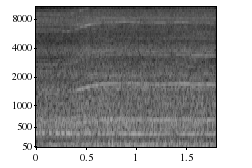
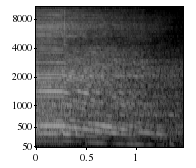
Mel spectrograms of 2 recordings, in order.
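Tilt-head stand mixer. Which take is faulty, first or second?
second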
